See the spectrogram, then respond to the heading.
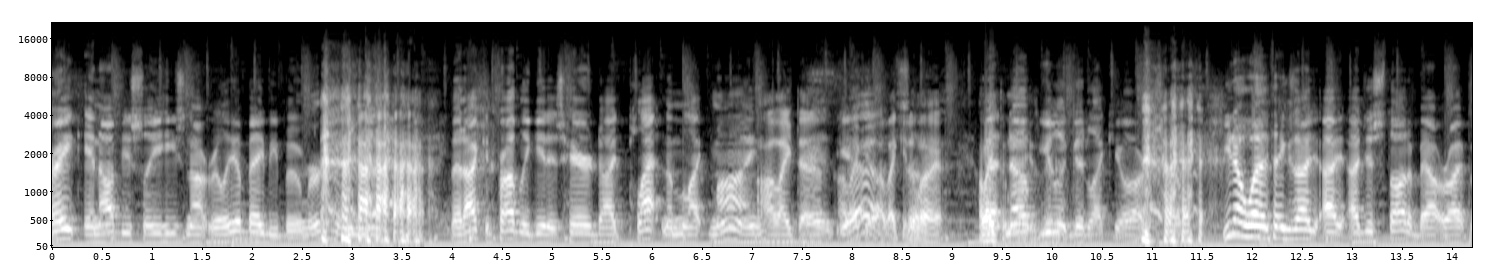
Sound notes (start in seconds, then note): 2.7 laughing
